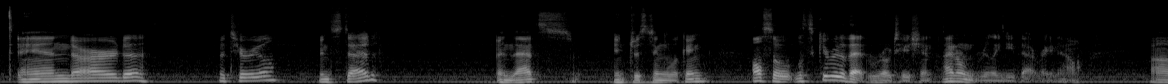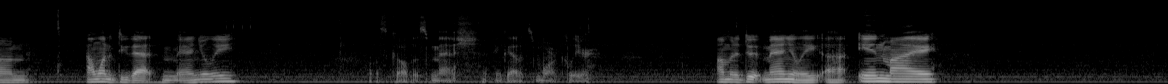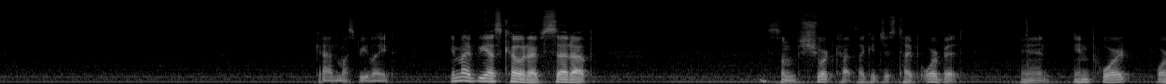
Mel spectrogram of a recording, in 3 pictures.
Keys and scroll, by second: 2.6 super+s, 15.1 super+d, 17.7 super+s.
